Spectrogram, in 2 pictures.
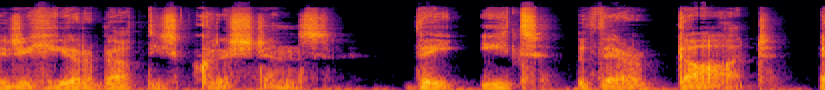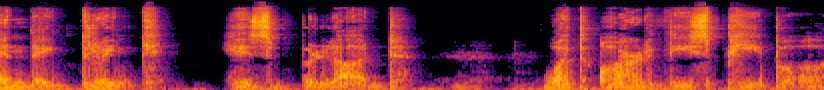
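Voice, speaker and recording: A put-on character voice, raspy and delivered in a Russian accent. The pace is very slow. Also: man, very deep, low pitch for a man. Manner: exaggerated, incredulous.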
